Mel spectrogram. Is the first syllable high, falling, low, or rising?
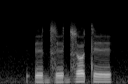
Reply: low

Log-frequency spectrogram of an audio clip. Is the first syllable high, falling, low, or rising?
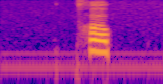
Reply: high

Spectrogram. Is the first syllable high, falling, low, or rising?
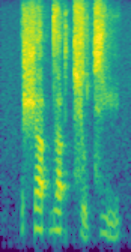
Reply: high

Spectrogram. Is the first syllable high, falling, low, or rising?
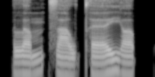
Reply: rising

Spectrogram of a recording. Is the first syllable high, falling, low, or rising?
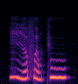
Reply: low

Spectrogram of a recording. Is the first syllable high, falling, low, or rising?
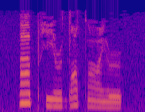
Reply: high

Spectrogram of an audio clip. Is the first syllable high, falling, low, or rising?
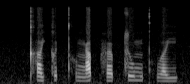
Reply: rising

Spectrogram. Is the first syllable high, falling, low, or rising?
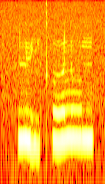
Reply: low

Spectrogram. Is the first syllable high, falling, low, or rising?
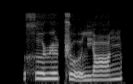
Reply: high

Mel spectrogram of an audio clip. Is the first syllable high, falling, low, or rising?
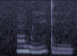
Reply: high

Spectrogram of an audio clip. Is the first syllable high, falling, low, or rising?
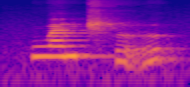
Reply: high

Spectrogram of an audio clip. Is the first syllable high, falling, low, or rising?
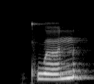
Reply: rising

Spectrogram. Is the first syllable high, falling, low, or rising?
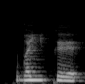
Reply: high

